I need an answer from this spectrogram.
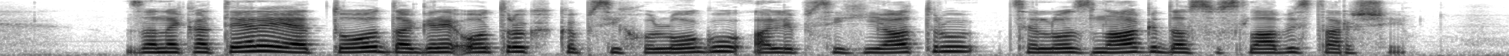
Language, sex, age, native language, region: Slovenian, female, 18-29, Slovenian, Pomurje region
